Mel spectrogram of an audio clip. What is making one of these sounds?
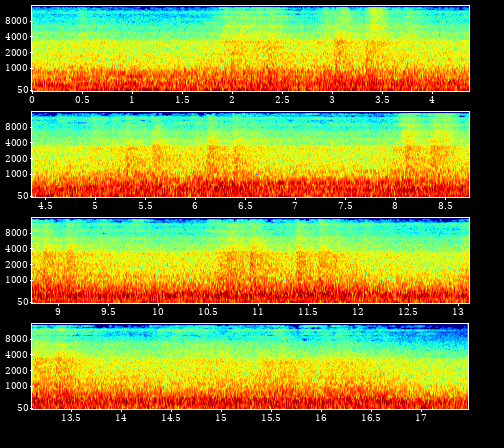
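A subway train rumbles and roars past loudly in an echoing underground station.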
